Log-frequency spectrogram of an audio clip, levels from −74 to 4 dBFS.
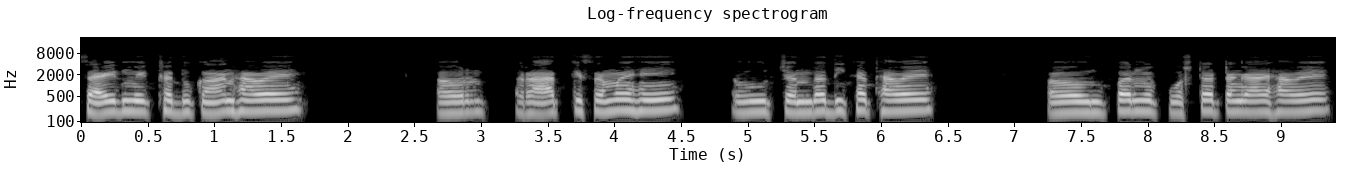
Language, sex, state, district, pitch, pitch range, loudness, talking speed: Chhattisgarhi, male, Chhattisgarh, Jashpur, 185 Hz, 175-195 Hz, -17 LUFS, 135 wpm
